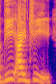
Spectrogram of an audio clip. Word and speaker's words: DIG: So, this will be all for DIG. They have to pronounce it DIG because otherwise it sounds like DIC K.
